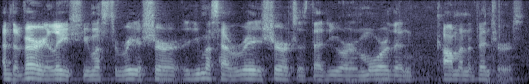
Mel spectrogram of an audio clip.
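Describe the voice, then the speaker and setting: A man doing a live let's play, reading quest dialogue aloud haltingly and often restarting his phrases. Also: medium pitch, flat delivery, fairly bright tone. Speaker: game streamer. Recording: music behind the voice. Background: game music.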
